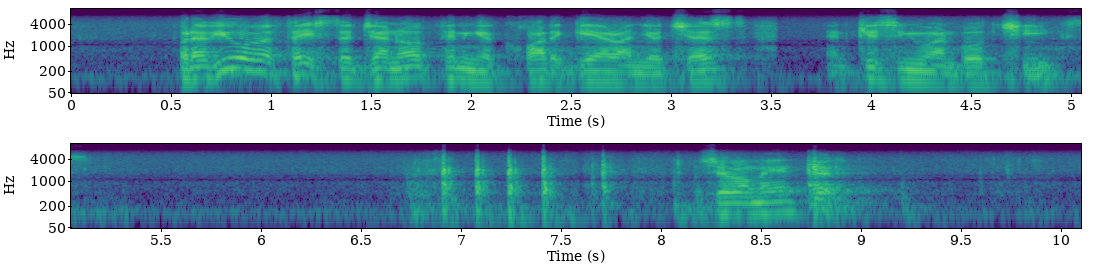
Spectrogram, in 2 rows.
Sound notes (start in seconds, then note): 6.8 knocking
